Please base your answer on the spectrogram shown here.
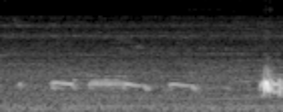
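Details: Spotted dove lure call used for trapping: a short soft note, then a series of low hollow coos, the middle one drawn out and falling at the end, followed by a loud abrupt thump-like sound.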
